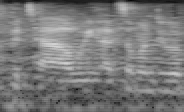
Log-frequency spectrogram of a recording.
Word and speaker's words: Patau: 13 is Patau, which is pronounced Patau.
